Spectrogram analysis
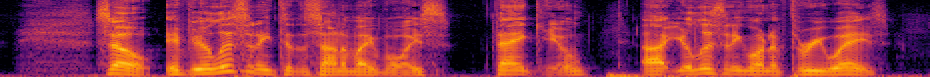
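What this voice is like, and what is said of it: Voice rough from a cold. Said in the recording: “My voice is a little, you can hear it in my voice. I'm a little under the weather. ... I have a cold, I think.”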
